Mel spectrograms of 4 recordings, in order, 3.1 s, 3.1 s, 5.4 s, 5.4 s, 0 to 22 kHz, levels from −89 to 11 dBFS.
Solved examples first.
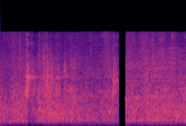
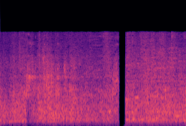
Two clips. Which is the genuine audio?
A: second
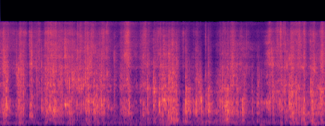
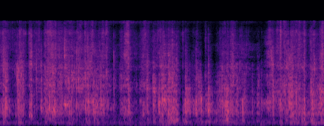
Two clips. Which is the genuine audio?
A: second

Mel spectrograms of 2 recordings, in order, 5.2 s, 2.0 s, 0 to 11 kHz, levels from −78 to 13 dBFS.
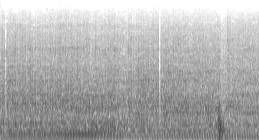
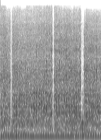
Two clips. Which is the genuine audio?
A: first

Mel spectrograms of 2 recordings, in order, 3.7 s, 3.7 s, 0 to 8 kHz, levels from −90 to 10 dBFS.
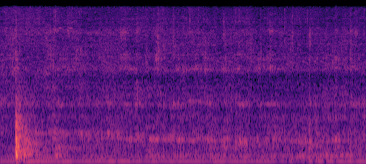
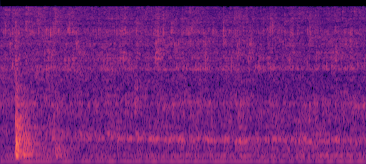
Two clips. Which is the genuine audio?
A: second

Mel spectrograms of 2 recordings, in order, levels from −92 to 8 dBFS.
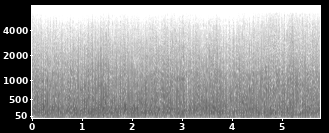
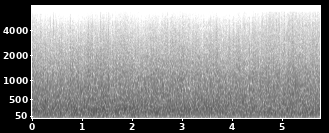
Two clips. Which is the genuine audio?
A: second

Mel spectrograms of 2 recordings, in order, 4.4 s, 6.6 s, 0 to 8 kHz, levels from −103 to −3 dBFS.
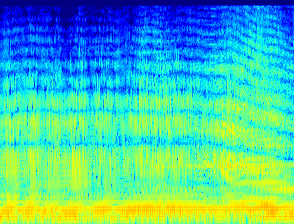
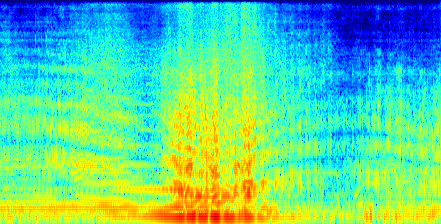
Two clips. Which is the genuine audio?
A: first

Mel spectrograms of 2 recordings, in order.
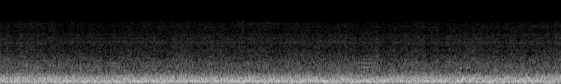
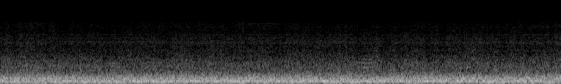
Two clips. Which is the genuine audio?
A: first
